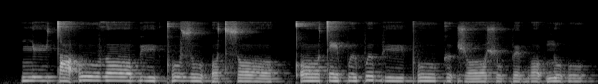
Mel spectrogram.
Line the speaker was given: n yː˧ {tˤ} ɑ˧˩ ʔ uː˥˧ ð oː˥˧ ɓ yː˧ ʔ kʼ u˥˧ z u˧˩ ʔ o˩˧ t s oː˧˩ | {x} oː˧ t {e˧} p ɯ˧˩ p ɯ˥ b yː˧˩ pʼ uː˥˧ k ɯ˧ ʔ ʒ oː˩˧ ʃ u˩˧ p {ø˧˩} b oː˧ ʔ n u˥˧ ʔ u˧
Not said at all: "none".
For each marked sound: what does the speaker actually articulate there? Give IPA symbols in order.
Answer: t, kʼ, e˧, ø˧˩

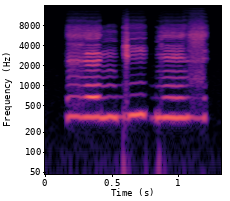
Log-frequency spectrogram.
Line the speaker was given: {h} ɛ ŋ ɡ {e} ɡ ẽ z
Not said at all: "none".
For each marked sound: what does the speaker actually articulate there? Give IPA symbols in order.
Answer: ɣ, i

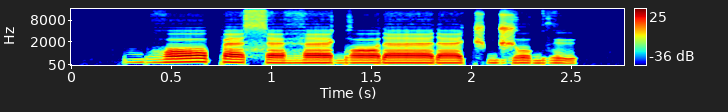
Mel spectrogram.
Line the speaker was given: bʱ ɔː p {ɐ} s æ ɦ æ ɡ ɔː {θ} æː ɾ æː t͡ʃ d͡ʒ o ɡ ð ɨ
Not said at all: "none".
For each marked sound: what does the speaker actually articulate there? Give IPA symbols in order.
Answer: æ, ɾ

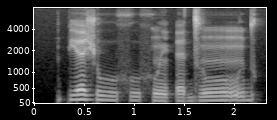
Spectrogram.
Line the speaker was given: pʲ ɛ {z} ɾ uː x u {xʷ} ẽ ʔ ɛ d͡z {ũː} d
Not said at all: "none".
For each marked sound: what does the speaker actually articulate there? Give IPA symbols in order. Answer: ʒ, xʷ, ũː

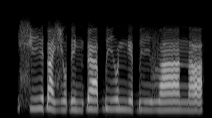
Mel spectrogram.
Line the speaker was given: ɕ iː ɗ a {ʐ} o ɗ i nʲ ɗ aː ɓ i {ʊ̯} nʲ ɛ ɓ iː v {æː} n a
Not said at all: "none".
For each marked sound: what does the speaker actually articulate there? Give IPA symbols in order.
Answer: ʑ, ʊ̯, aː

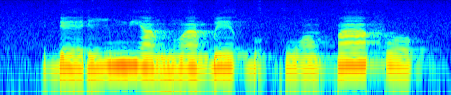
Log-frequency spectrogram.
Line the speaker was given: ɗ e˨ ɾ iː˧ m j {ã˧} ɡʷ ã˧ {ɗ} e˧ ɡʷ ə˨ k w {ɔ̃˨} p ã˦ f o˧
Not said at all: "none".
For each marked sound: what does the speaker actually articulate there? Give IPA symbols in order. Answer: ã˨, ɓ, ɔ̃˨

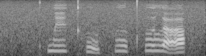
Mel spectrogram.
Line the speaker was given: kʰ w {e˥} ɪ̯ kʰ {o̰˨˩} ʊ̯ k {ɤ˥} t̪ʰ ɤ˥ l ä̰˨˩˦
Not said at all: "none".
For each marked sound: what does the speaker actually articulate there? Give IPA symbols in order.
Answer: e˥, o̰˨˩, ɤ˥˩

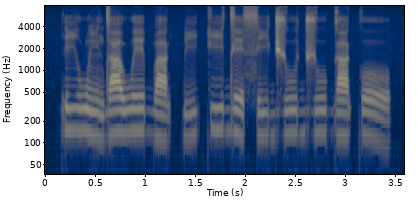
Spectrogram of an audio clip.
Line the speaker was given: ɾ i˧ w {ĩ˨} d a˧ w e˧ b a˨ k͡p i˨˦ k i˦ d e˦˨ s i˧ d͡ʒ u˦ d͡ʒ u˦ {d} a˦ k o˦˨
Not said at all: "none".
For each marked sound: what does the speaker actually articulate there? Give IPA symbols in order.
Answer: ĩ˨, ɡ

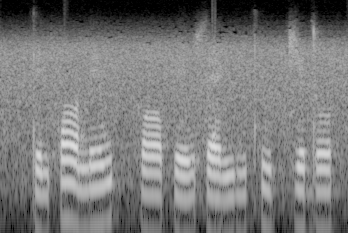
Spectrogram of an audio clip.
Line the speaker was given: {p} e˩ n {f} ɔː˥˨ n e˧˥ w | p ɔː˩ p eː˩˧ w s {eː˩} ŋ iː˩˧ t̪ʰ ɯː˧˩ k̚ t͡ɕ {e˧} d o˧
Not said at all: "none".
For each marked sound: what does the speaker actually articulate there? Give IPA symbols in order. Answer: t̪, f, ɛː˩, e˧

